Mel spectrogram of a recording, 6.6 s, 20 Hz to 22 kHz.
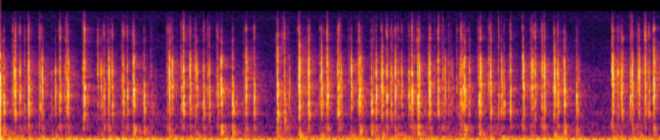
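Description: Two hands type with their fingertips on a white low-profile NuPhy Air96 mechanical keyboard with Wisteria switches and plastic keycaps. It makes a fast, steady stream of crisp, bright clacks that die away almost at once. The typing pauses briefly a few times before picking back up.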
